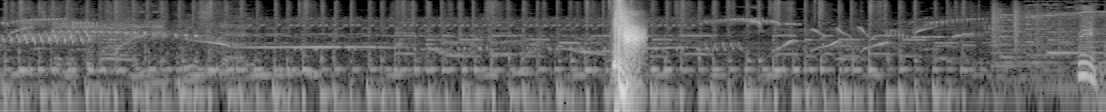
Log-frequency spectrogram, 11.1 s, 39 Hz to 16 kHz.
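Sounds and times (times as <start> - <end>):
impact with low boom: 6.2 - 6.5.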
